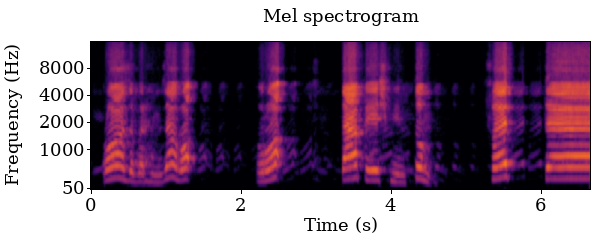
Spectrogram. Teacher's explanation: اب فدارو تم نہیں کرنا، یہاں پہ حمزہ پہ جزم ہے تو ہم جھٹکا دیکھ کے پڑھیں گے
